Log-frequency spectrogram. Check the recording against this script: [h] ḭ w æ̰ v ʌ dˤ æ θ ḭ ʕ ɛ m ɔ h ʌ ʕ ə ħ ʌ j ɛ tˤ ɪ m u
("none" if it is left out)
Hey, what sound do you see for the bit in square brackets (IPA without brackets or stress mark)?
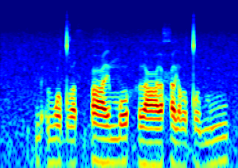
h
